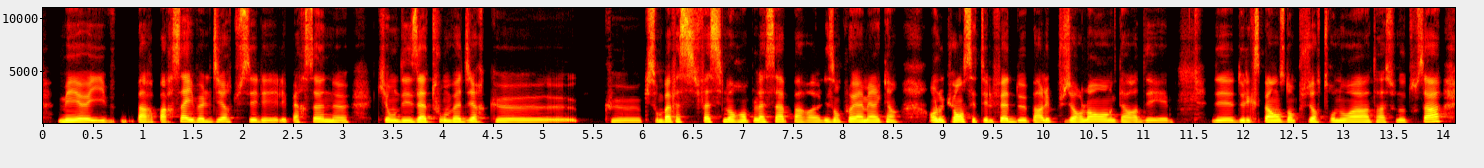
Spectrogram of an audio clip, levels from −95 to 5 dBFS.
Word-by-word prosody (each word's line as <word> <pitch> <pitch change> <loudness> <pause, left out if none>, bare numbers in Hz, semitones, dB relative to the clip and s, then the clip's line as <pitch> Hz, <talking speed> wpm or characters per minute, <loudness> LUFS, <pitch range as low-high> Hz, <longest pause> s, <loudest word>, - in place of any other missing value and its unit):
mais, 165 0 +4
heu, 150 -1 +4
ils 150 +1 -1
v 150 - -15 0.2
par 165 -1 0
par 165 0 -1
ça 190 - +3
ils 185 - +4
veulent 160 -1 0
dire, 180 +2 -1
tu 185 - -15
sais, 180 -1 +2
les 150 -3 -3
les - - -4
personnes, 170 +1 -1
heu, 150 0 -3 0.3
qui - - -2
ont 165 - +2
des 155 +1 0
atouts, 165 +1 +1
on - - +1
va 160 -1 +2
dire 175 +3 0
que 155 - -3 0.3
que 150 -2 -5
qui - - -4
sont 165 - -1
pas 170 0 +5
faci 170 -1 +2
facilement 175 +1 +2
remplaçables 170 +1 0
par, 155 -2 -3
heu, - - -5
les 165 +2 -2
employés 160 +1 +1
américains. 165 0 0 0.3
En 165 - +3
l'occurrence, 175 +1 +5
c'était 165 0 -2
le 155 - -5
fait 160 0 +3
de 150 -1 -1
parler 155 +1 0
plusieurs 160 +1 -1
langues, 170 -1 +2
d'avoir 155 -1 -1
des 150 0 -4 0.4
des 150 -1 0
de 160 +2 -1
l'expérience 165 +1 +2
dans 160 -2 0
plusieurs 170 +1 -1
tournois 160 -1 +1
internationaux 160 +1 -2
tout 165 - -13
ça, 200 +4 +4
165 Hz, 240 wpm, -23 LUFS, 155-170 Hz, 0.4 s, pas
